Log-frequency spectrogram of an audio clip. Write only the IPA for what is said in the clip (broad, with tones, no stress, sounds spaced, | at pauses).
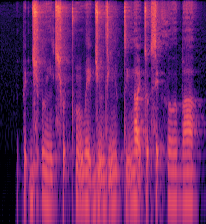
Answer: p ɪ˦ ʔ d͡ʑ ʊ˦ ʔ l ĩ˨ t͡ɕʰ ʊ˦ ʔ pʰ ũ˦˨ w ḛ˦˨ d͡ʑ ũ˦˨ d ḭ˦˨ ɲ ʊ˦ ʔ t ḭ˦˨ n a̰˦˨ ɪ̯ t ʊ˦ ʔ sʰ ɪ˦ ʔ θ o˦ ʊ̯ b ä˦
